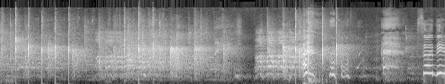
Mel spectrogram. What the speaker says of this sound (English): Okay, let's do it one more time. So this time we will clap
